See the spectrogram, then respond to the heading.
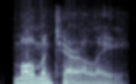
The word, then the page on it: Momentarily: American English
